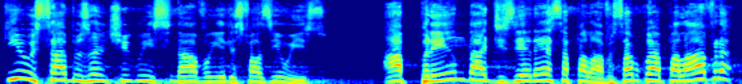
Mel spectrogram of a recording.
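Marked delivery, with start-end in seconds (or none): none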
